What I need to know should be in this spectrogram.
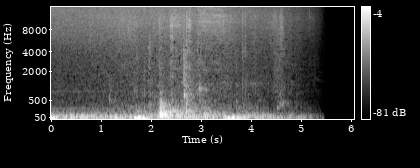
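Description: A small string ensemble's last chord rings out and fades.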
